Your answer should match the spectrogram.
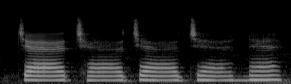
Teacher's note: च वर्ग के बोलने में सांस कुछ संघर्ष के साथ बाहर निकलती है, इसलिए च, छ, ज, न को सस्पष्ट संघर्षी कहते हैं।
